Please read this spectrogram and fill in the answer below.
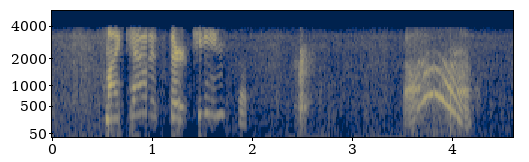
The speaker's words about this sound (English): beautiful cat.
